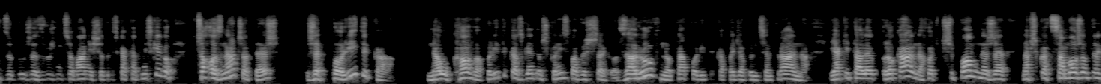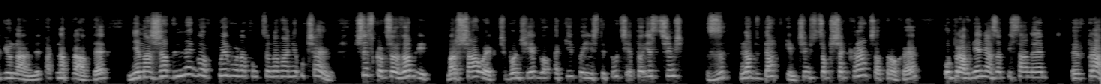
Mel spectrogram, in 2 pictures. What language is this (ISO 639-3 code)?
pol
